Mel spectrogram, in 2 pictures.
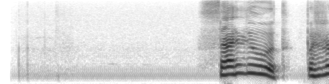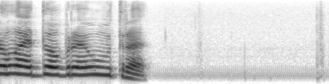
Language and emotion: Russian, positive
